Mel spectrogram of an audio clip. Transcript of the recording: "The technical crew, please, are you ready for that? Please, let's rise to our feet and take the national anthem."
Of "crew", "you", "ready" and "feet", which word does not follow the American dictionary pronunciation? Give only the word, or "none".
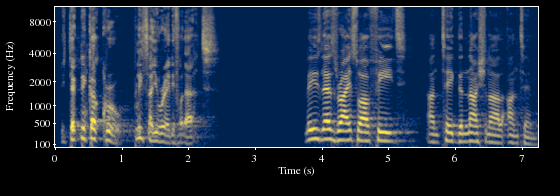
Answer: none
